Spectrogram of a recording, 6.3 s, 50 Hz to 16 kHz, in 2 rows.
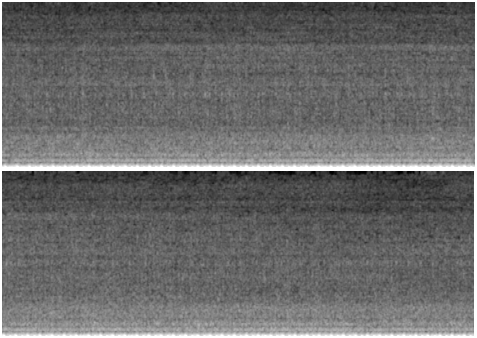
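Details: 1981 Ford Mustang 5.0 V8, revived after sitting, with truck mufflers and no radiator fan fitted yet: steady, even, quiet idle burble with no knocks or misses, described as sounding really good. A healthy idle.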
